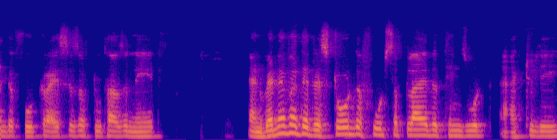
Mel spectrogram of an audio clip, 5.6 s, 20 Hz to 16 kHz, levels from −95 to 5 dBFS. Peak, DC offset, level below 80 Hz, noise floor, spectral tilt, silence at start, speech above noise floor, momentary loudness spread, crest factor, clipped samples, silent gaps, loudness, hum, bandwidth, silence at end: -12 dBFS; under 0.1%; -74 dBFS; -69 dBFS; -7.5 dB/octave; 0 s; 41 dB; 11 LU; 18 dB; under 0.1%; 1.85-1.99 s; -29 LUFS; none; 8 kHz; 0 s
